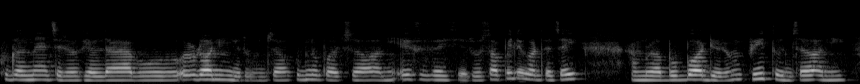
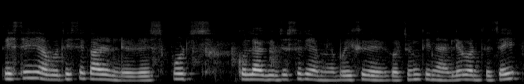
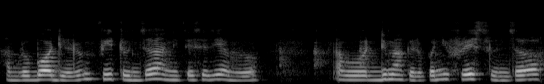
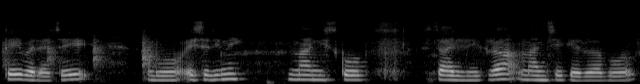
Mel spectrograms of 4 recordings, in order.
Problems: background sounds at intervals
